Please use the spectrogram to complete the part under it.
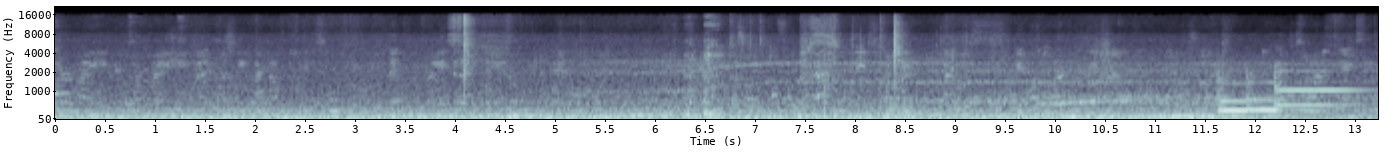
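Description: Dubai Metro train running between stations, a steady loud rumble and hum of the moving carriage with rising whines and squeals from the motors and wheels, with voices under the noise.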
